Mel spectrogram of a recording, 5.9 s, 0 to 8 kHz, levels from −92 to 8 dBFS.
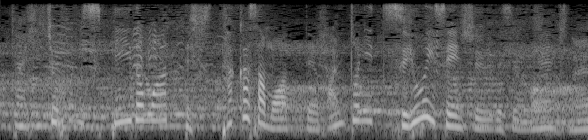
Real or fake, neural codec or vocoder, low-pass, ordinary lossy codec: real; none; 7.2 kHz; none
